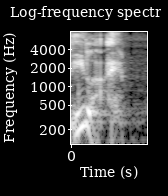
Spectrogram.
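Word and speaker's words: אֵלִי: up is ailee ailey remember that is a long e so we're going to start with e uh le and that's just l i it's eli this one's interesting i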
